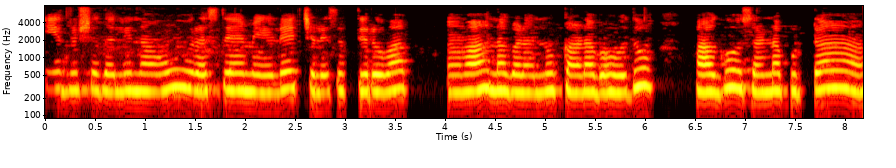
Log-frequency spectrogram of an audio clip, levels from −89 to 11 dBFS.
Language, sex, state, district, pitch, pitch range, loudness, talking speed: Kannada, female, Karnataka, Dharwad, 265 Hz, 255-280 Hz, -17 LUFS, 75 wpm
